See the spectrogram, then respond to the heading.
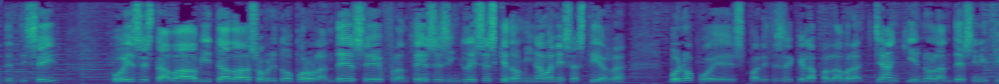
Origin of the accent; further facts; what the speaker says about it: Spain; porque somos españoles.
